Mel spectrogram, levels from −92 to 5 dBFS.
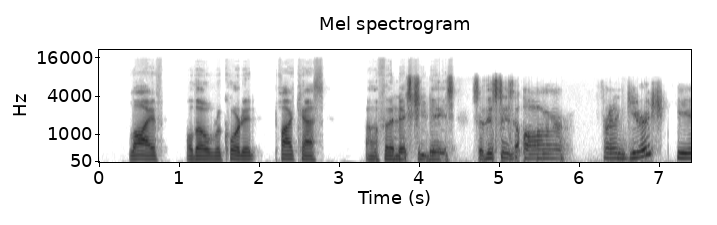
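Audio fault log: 3.09–3.28 s: call audio freeze. The sound is stretched as a fading buzz for about 0.16 s, with about 0.12 s of that near silence, then resumes where it stopped. Nothing is lost, but playback now runs about 0.16 s later, likely from packets held up until the jitter buffer emptied.
3.42–3.45 s: short concealed packet loss. About 20 ms of audio never reached the decoder, and the receiver filled the hole by extending the preceding sound before blending back. The result is a brief smear or wobble, and any short consonant there can disappear.
3.67–7.41 s: call bitrate drop. The encoder rate falls from 32 kbps to 6 kbps, staying at the minimum for about 2.8 s. Coarser coding makes the speech rough and watery, and audio bandwidth shrinks from 20 kHz to 6 kHz, so it turns audibly muffled.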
